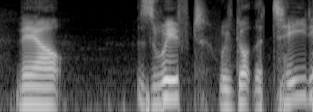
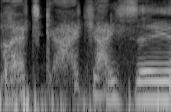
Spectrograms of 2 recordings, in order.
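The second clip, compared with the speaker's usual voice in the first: muted mock yell, higher and drawn out; retold yell; 6 semitones higher, 5 dB quieter than usual. Commentator retelling his cheer for a rider, held-back yell. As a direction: imitate your own cheer without full volume. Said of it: "I was just yelling".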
